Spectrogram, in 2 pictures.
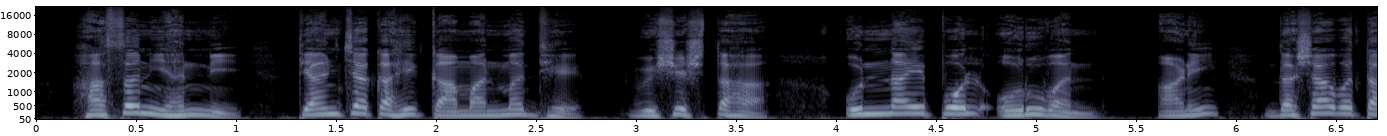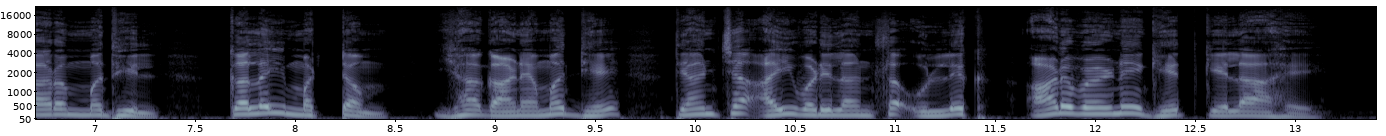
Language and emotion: Marathi, neutral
